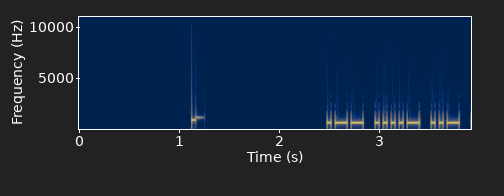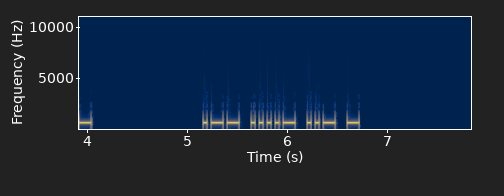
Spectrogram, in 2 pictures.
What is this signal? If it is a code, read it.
Morse code, heard as a keyed tone, about 30 wpm, 700 Hz. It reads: W4UT W4UT
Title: Easy Call Signs Repeated 2x - 30wpm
